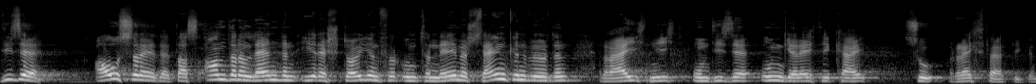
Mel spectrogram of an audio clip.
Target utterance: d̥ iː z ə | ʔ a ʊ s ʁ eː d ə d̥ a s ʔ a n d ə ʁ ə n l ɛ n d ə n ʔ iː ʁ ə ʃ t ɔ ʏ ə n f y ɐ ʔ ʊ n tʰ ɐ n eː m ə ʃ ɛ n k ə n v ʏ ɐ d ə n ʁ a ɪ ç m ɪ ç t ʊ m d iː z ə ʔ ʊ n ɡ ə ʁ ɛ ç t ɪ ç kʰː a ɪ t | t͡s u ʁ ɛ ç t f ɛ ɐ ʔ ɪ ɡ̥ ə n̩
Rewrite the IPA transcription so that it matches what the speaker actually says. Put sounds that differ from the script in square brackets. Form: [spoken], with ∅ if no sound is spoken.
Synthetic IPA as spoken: d̥ iː z ə | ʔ a ʊ s ʁ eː d ə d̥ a s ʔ a n d ə ʁ ə n l ɛ n d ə n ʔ iː ʁ ə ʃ t ɔ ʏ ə n f [yː] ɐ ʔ ʊ n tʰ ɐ n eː m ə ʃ ɛ [ŋ] k ə n v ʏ ɐ d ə n ʁ a ɪ ç [n] ɪ ç t ʊ m d iː z ə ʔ ʊ n ɡ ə ʁ ɛ ç t ɪ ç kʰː a ɪ t | t͡s u ʁ ɛ ç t f ɛ ɐ [t] ɪ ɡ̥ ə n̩

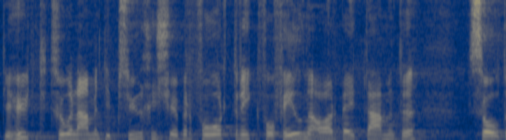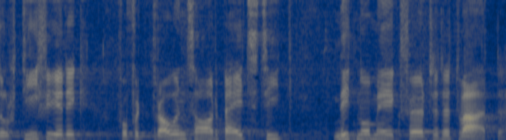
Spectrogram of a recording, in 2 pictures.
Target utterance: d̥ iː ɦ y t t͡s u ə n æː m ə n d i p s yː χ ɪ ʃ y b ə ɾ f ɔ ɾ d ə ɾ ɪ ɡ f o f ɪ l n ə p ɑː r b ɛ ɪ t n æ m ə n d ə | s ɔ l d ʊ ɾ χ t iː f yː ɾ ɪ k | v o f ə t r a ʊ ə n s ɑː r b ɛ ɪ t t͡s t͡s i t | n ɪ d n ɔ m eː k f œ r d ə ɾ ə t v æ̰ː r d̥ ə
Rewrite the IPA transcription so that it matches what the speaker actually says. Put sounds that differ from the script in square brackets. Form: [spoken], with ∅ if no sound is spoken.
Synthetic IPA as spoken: d̥ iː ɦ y t t͡s u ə n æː m ə n d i p s yː χ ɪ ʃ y b ə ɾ f ɔ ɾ d ə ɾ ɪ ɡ f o f ɪ l n ə [ʔ] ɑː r b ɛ ɪ t n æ m ə n d ə | s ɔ l d ʊ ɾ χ t iː f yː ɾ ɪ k | [f] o f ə t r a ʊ ə n s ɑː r b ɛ ɪ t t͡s t͡s i t | n ɪ d n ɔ m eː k f œ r d ə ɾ ə t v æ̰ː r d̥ ə

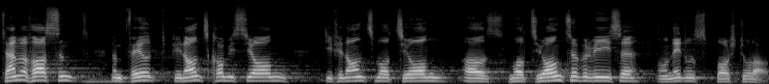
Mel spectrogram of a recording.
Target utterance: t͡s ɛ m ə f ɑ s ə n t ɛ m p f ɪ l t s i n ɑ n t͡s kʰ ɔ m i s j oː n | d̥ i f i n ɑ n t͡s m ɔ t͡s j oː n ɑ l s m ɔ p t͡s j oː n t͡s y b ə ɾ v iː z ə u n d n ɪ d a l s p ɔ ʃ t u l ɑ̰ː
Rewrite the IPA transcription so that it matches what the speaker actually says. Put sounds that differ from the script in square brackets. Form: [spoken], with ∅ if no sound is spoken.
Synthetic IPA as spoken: t͡s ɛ m ə f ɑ s ə n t ɛ m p f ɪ l t [f] i n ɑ n t͡s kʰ ɔ m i s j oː n | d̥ i f i n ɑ n t͡s m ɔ t͡s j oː n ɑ l s m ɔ [∅] t͡s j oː n t͡s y b ə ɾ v iː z ə [ʊ] n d n ɪ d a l s p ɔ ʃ t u l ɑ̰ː

